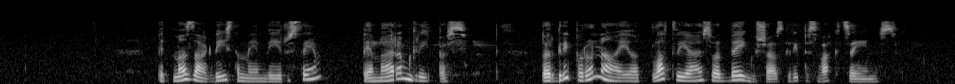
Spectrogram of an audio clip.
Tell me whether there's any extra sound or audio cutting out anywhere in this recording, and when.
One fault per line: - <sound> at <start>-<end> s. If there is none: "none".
none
